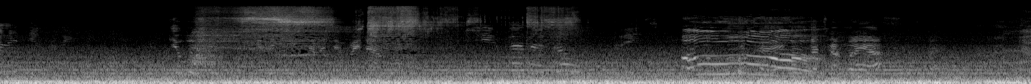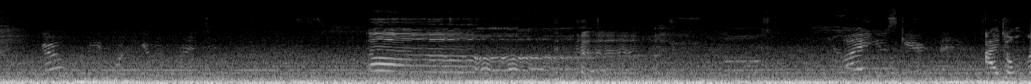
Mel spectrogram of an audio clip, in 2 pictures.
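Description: Steady road and engine rumble inside a moving car's cabin, with music playing over it. A voice-like sound gliding up and down comes in twice, about a third of the way through and again past the middle.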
